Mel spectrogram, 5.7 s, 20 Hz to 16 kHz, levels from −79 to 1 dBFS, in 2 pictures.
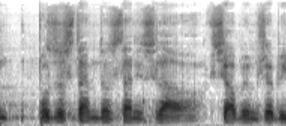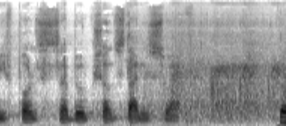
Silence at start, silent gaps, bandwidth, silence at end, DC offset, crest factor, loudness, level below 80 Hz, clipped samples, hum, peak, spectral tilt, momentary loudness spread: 0 s; none; 15.5 kHz; 0 s; under 0.1%; 16 dB; -17 LUFS; -52 dBFS; under 0.1%; none; 0 dBFS; -3.5 dB/octave; 5 LU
